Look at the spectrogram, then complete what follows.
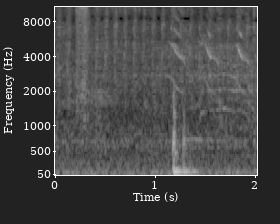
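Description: A single dull thump a little over a second in, over a steady low rumble, followed by a few faint short falling chirps.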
